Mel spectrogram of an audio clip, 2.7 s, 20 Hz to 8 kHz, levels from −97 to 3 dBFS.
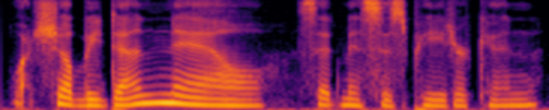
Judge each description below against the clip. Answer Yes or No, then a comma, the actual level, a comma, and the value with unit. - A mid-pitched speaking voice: Yes, medium, 175 Hz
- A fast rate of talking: No, average, 175 wpm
